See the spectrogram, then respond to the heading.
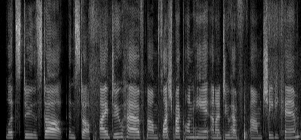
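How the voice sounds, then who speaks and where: Speaking fairly slowly with a monotone, flat intonation, a woman with an Australian accent and fairly high pitch is recorded with a dry, close sound and no echo. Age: 40s. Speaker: gaming streamer. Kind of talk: live game stream chat. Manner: loud.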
